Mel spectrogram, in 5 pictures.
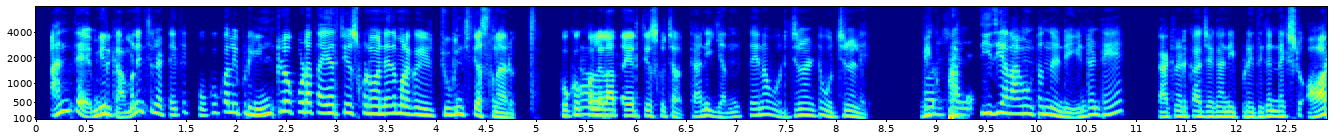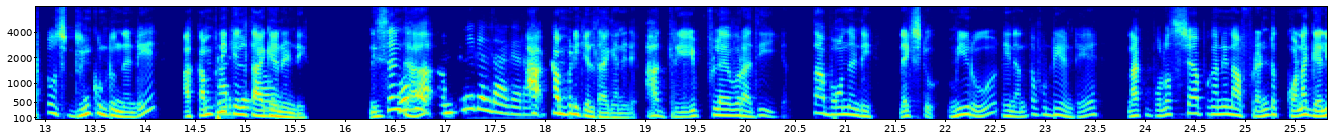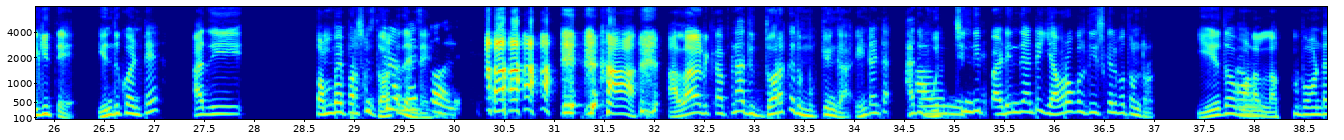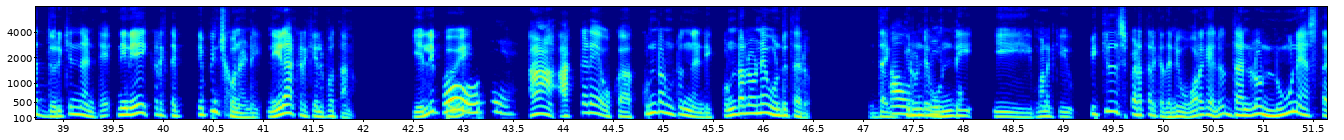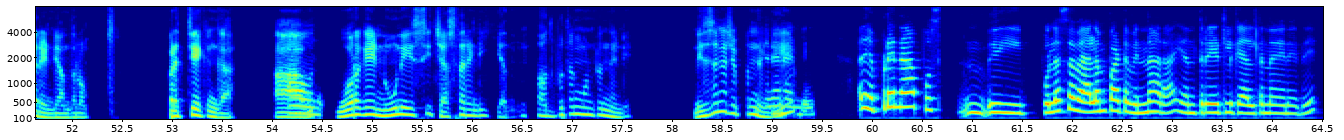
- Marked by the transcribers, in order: lip smack; in English: "కోకోకోల"; in English: "ఒరిజినల్"; in English: "నెక్స్ట్ ఆర్టోస్ డ్రింక్"; in English: "కంపెనీకెళ్ళి"; in English: "కంపెనీకెళ్ళి"; in English: "కంపెనీకెళ్ళి"; in English: "గ్రేప్ ఫ్లేవర్"; in English: "నెక్స్ట్"; in English: "ఫ్రెండ్"; other background noise; in English: "పర్సెంట్"; laugh; tapping; in English: "పికిల్స్"; lip smack
- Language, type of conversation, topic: Telugu, podcast, స్థానిక ఆహారం తింటూ మీరు తెలుసుకున్న ముఖ్యమైన పాఠం ఏమిటి?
